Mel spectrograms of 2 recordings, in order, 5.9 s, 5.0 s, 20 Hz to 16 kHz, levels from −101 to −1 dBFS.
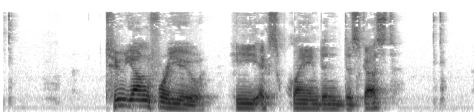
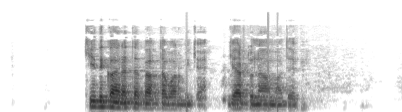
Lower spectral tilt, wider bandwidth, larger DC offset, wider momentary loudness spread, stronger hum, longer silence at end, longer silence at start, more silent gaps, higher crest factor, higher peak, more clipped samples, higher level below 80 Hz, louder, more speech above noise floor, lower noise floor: second, -5.5 dB/octave vs -7 dB/octave; first, 11.5 kHz vs 8.6 kHz; neither; second, 13 LU vs 17 LU; neither; second, 1.05 s vs 1.3 s; first, 1.3 s vs 1.05 s; neither; about the same, 20 dB vs 20 dB; first, 0 dBFS vs -8 dBFS; neither; first, -56 dBFS vs -68 dBFS; first, -19 LUFS vs -26 LUFS; first, 57 dB vs 51 dB; about the same, -75 dBFS vs -77 dBFS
